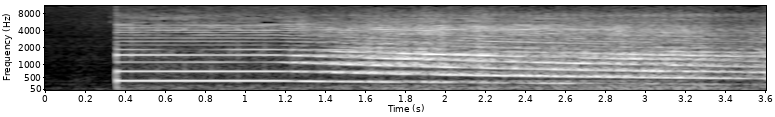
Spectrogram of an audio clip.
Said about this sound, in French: Il est 9h40 en temps universel quand la sirène de l'hôtel de ville retentissait à Ouagadougou et dans tout le pays à travers une synchronisation des stations de radiodiffusion.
